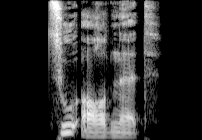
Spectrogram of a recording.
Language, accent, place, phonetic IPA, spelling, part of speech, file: German, Germany, Berlin, [ˈt͡suːˌʔɔʁdnət], zuordnet, verb, De-zuordnet.ogg
- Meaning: inflection of zuordnen: 1. third-person singular dependent present 2. second-person plural dependent present 3. second-person plural dependent subjunctive I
